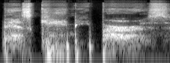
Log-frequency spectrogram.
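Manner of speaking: hushed, very quiet, breathy, barely voiced whisper. Retelling his wife elbowing him in an airport, retelling a whisper. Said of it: "she whispers".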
